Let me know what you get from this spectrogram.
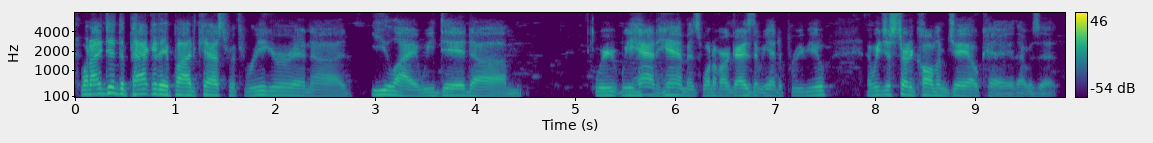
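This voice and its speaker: A man co-hosts a casual live draft-night stream, calmly walking through picks and options. His voice sits at a medium pitch. The recording is dry and close. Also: brisk, no room sound. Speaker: co-host.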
